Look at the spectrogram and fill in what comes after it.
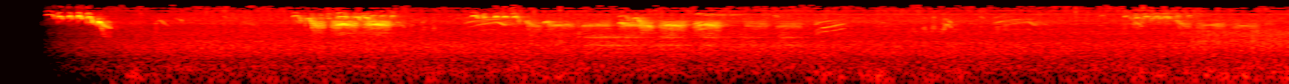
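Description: Small birds chirping in quick, downward-sweeping calls, several in clusters, over a steady background rush. It fades in after about half a second of silence.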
